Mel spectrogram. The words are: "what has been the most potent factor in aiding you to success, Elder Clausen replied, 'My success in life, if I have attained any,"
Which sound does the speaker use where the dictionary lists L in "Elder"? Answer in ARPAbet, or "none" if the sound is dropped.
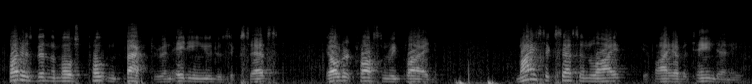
L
